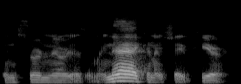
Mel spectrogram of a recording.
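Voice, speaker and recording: A man's voice: on the low side, fairly quick, vocal fry. Guy answering interview questions, easygoing and explaining, some ums. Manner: relaxed and explanatory, with fillers. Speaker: company co-founder and CEO.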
